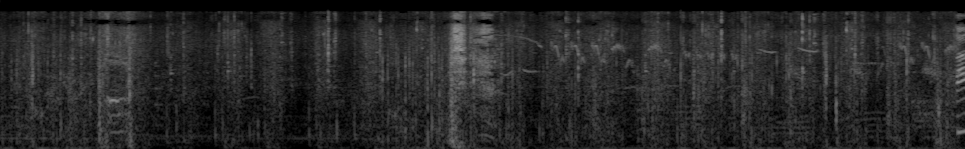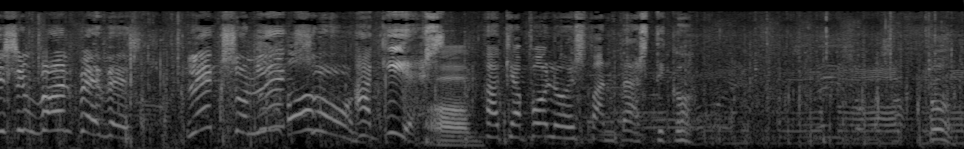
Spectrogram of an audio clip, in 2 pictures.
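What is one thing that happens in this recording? Footsteps run over stone paving.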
